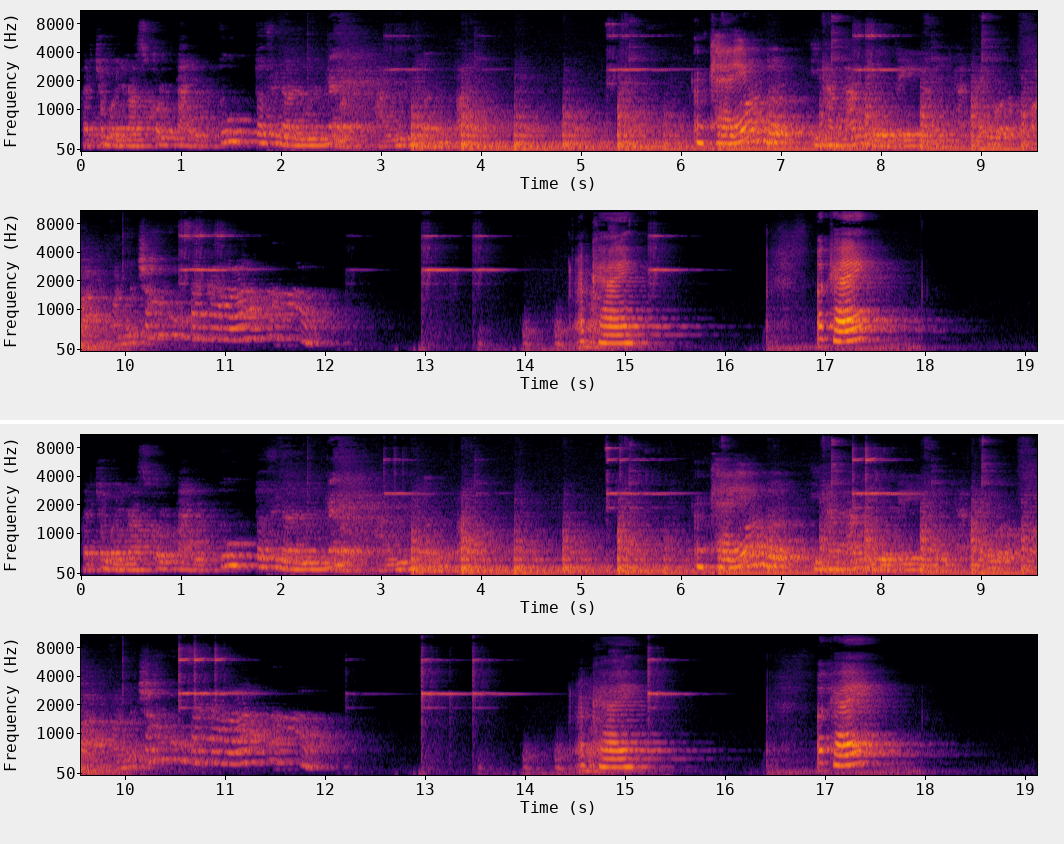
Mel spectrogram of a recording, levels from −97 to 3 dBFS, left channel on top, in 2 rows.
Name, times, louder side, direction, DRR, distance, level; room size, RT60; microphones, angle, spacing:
voice 1, 0.0-3.9 6.4-11.9 14.5-14.8, equal, 35° left, -1 dB, 6.1 m, -35 dB
sound 1, 2.0-10.1, equal, 10° right, 1.7 m, -36 dB
sound 2, 3.0-3.5 3.9-4.0 5.2-6.1 7.7-8.4 10.5-11.3 12.2-12.4 13.0-13.9 15.2-15.3, right 2 dB, 85° right, 5.6 m, -45 dB
voice 2, 6.1-6.7 14.3-15.1 16.9-17.4, left 3 dB, 80° left, 7 dB, 0.9 m, -27 dB
15.0 x 10.0 x 8.8 m, 1.3 s
head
